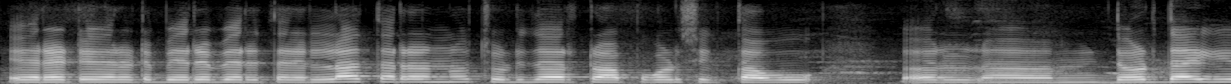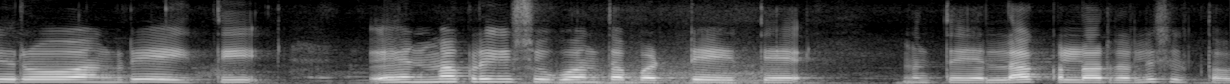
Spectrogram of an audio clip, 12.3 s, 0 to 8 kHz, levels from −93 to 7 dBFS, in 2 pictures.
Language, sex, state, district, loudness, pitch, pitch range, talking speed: Kannada, male, Karnataka, Bijapur, -17 LUFS, 230 Hz, 220-245 Hz, 95 wpm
